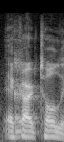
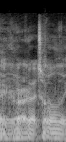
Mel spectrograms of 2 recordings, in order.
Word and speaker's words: Eckhart Tolle: Eckhart Tolle, yeah. Eckhart Tolle.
